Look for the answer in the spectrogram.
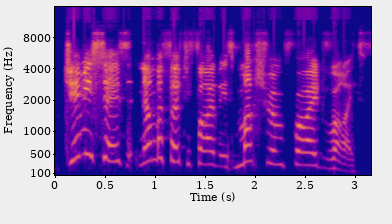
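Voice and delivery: ordinary talk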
